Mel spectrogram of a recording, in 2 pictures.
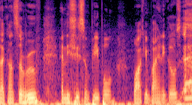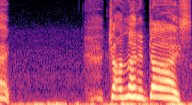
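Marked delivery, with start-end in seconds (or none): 3.1-6.4 put-on acted tipsy voice, very high, slow dragged-out drawl. Retelling a movie scene where a drunk character shouts from a roof: imitating a drunk character. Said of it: "all drunk".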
